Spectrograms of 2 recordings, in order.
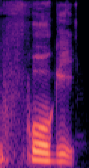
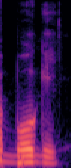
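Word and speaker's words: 보기: 187 নাম্বারে দেখতে পাচ্ছি ফোগী ফগি মানে হচ্ছে উদাহরণ এখন অনেকে বলবেন এটা বোগি কেননা বোগি হবা না কারণ বিয়োব যদি শব্দের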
